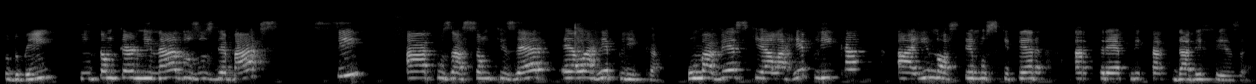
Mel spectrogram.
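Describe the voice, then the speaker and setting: A woman's voice: high voice, measured pace, lo-fi sound. A Brazilian woman teaching an online law class, explaining procedure and checking in with her students as she goes. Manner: lively storyteller, acts out quoted voices, checks in with students. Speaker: law lecturer. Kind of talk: online lecture with anecdotes.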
